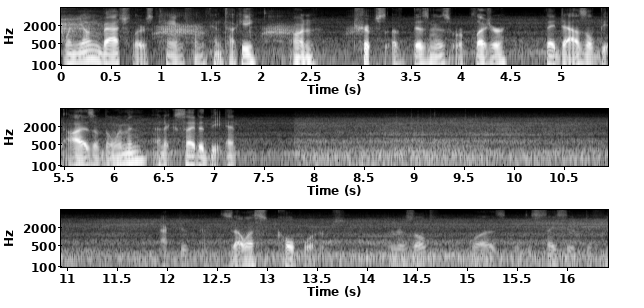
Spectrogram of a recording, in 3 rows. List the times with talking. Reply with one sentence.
The talking can be heard from 0.0 to 7.2 s and from 11.9 to 16.3 s.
